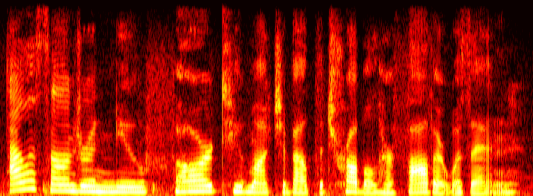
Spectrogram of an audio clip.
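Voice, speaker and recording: A woman's voice: medium pitch, lively intonation, moderate pace, a bit bright, highs cut off. A woman giving scripted, dramatic story narration as the narrator of an audio drama.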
